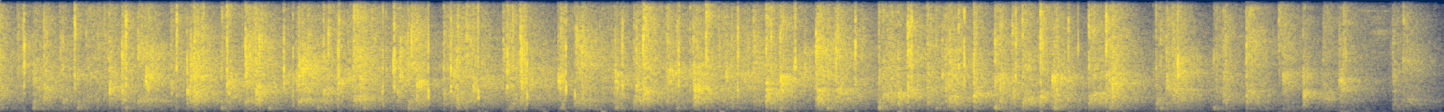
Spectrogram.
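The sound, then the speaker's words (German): A crowd applauds steadily for about seven seconds, welcoming guest Steffen Seibert on the Cyber Morning Show, a dense, crackling wash of many hands clapping at once, holding loud and even before tapering off at the very end. “Wir bitten um da kann man ruhig mal klatschen.”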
